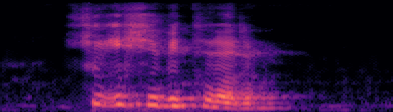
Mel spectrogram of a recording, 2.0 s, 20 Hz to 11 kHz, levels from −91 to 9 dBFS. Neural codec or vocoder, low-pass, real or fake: codec, 24 kHz, 3.1 kbps, DualCodec; 9.9 kHz; fake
